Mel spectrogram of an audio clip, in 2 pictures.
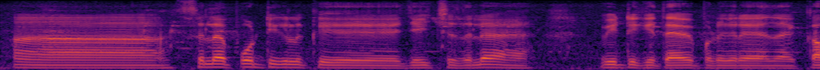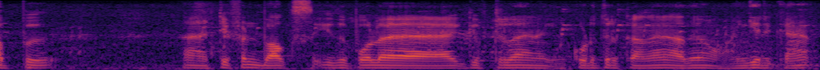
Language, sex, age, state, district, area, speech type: Tamil, male, 30-45, Tamil Nadu, Kallakurichi, rural, spontaneous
